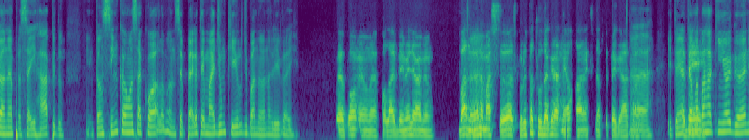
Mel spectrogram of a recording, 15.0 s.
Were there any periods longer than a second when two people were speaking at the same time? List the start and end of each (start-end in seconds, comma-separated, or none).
none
